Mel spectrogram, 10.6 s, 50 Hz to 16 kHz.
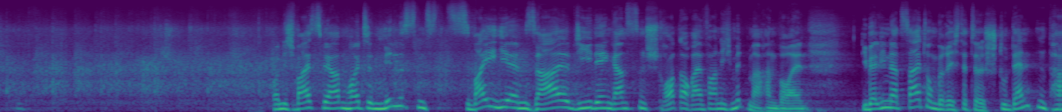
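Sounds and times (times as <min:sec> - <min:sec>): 
audience applause in a hall: 0:00.0 - 0:06.8
speech: 0:02.8 - 0:10.6.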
